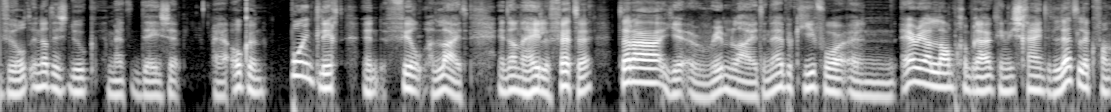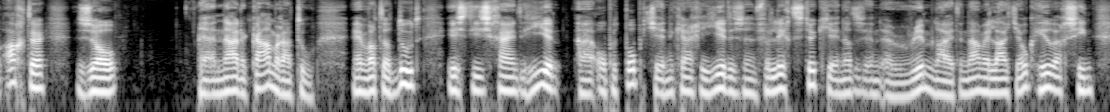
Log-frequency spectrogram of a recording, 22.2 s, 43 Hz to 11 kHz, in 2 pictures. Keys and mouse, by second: 0.5-3.9 middle drag, 5.6 click, 8.7 click, 10.0 click, 10.5-12.1 middle drag, 14.2 middle click, 16.0 ctrl+shift+a.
